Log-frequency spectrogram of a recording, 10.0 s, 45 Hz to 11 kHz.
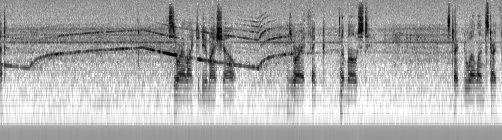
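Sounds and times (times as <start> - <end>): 
police car siren wailing as it passes: 0.0 - 6.8
road and engine noise inside a car: 0.0 - 10.0
speech: 3.4 - 4.9, 5.7 - 7.5, 9.0 - 10.0.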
